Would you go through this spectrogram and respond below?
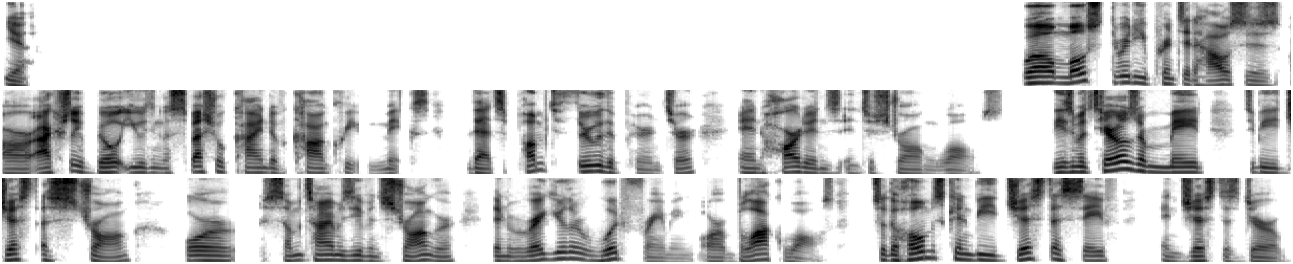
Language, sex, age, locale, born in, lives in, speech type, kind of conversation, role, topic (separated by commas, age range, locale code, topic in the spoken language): English, male, 25-29, en-US, United States, United States, read, expert-assistant, expert, How could 3D printing revolutionize home construction?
